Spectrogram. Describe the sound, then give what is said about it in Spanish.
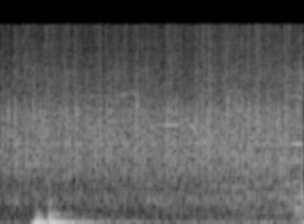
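Applause from an audience: a dense, steady burst of many hands clapping for about three seconds, with a brief low thump near the start. “El aplauso.”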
